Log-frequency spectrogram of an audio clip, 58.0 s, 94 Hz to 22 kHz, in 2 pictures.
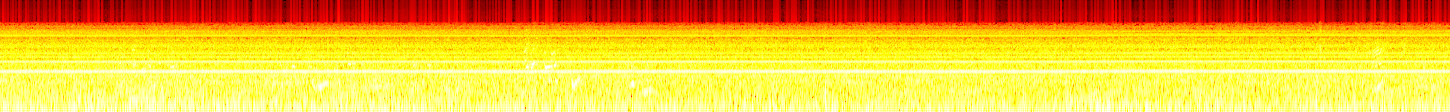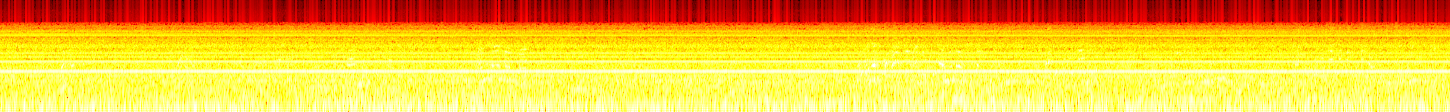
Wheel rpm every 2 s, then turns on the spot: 0, 0, 0, 0, 0, 0, 0, 0, 0, 0, 0, 0, 0, 0, 0, 0, 0, 0, 0, 0, 0, 0, 0, 0, 0, 0, 0, 0, 0.
none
